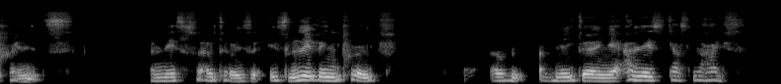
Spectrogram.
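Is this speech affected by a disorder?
Yes: muscular dystrophy.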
